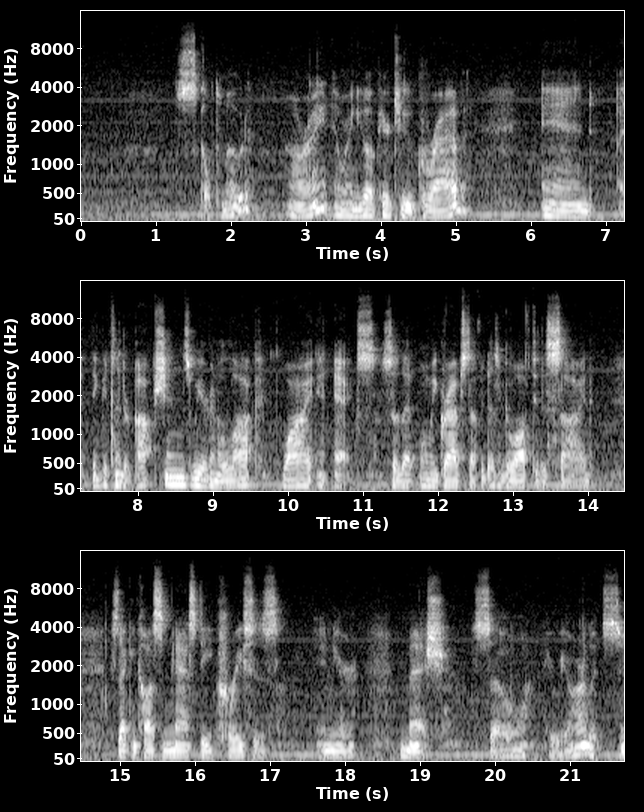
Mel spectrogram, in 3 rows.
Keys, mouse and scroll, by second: 2.6 click, 7.2 click, 9.3 click, 9.9 click, 20.0-21.7 scroll down 11.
